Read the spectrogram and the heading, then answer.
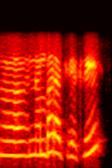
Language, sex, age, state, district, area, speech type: Kannada, female, 60+, Karnataka, Belgaum, rural, conversation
